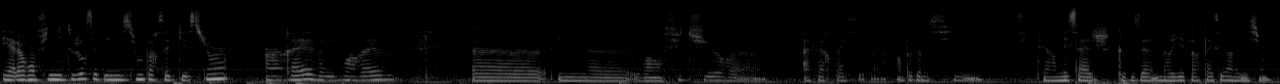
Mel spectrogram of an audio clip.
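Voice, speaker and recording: Woman, host, moderates panel, hesitant halting questions, faint café ambience. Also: on the low side, level tone, dark tone, slight background noise.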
